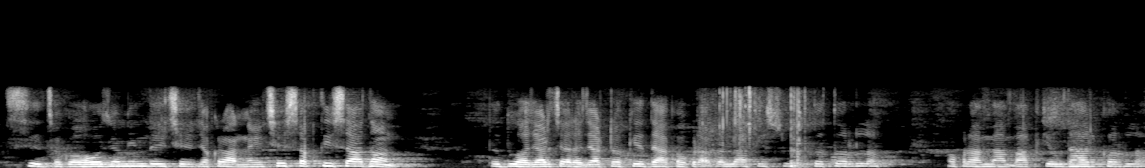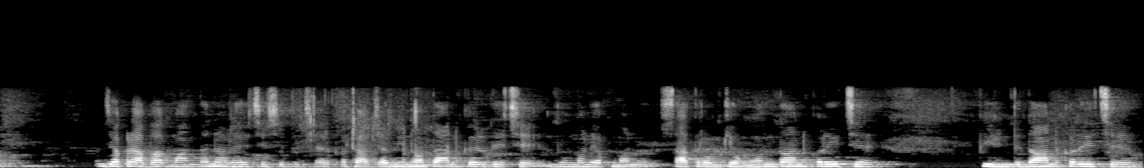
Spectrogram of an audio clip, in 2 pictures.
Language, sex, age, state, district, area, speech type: Maithili, female, 60+, Bihar, Supaul, rural, spontaneous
